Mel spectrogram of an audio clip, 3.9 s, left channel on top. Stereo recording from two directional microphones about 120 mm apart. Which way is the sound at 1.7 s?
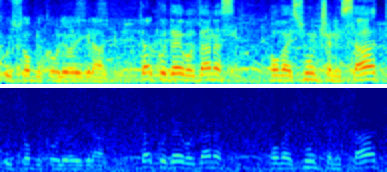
15° left (ahead or behind).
